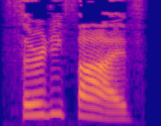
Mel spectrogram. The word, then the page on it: 35: British English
